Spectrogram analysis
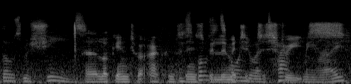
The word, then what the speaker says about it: Arkansas: as i call it arkansas because it's it's kansas at the end it's kansas and they're like no it's arkansas apparently it's something to do with the french oh hello was the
